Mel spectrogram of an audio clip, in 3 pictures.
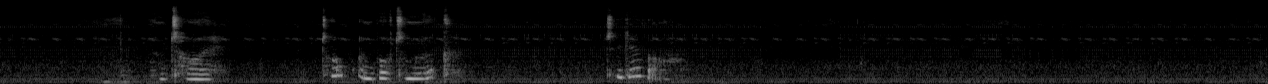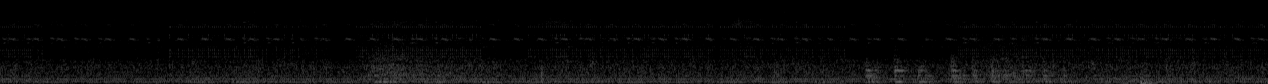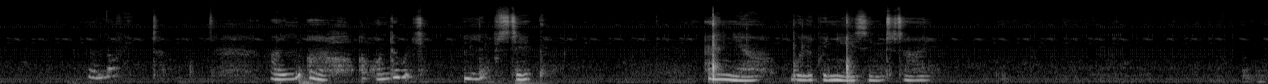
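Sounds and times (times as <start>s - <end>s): faint high-pitched whine: 0.0s - 38.0s.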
